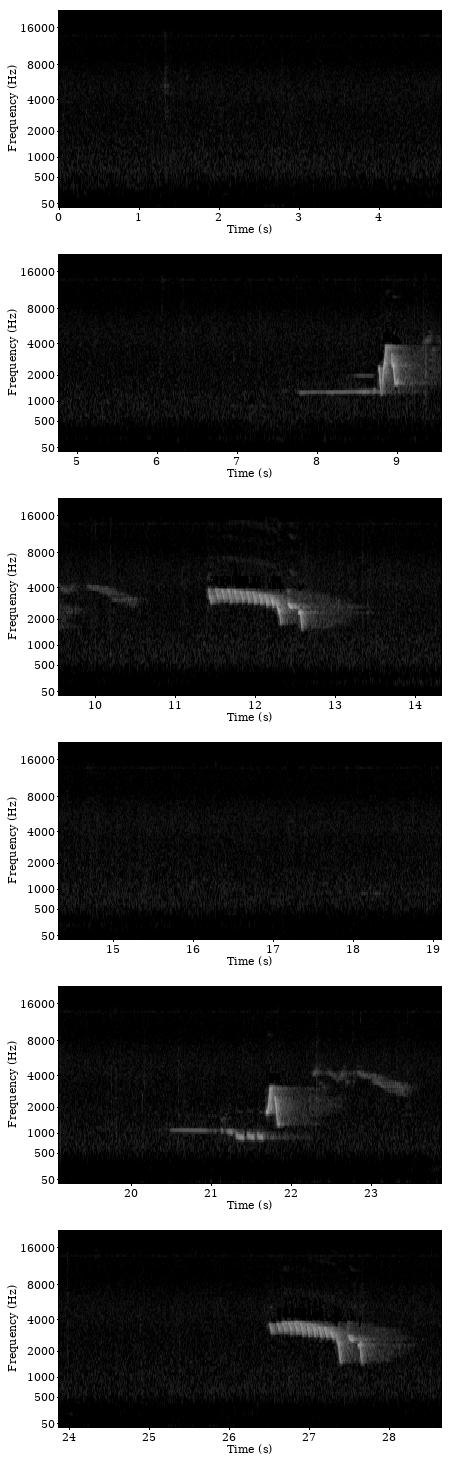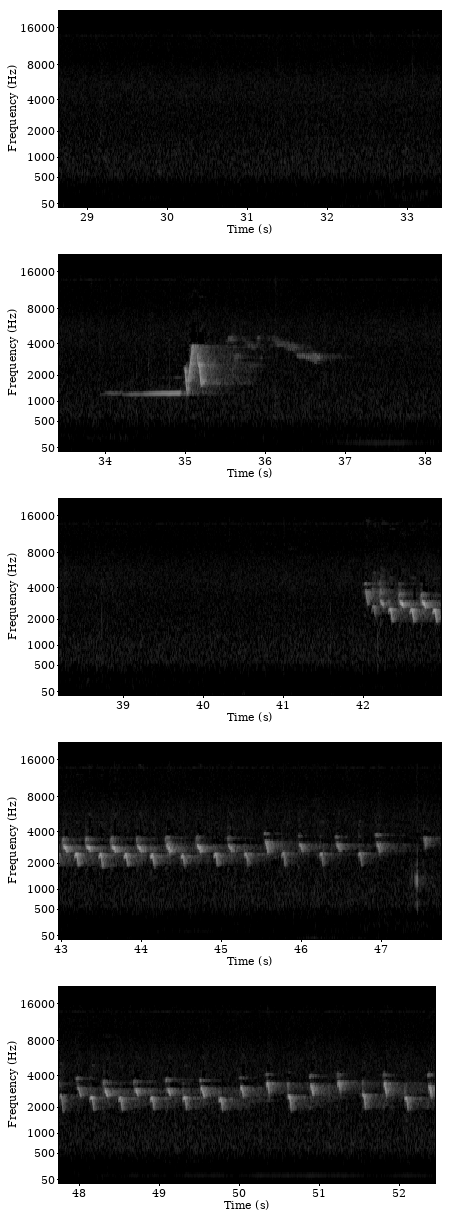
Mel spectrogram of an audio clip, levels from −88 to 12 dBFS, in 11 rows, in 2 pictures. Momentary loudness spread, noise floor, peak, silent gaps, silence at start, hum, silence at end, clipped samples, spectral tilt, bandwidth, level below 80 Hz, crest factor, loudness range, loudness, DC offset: 28 LU; -66 dBFS; -10 dBFS; none; 7.8 s; none; 0 s; under 0.1%; 4 dB/octave; 15.5 kHz; under -90 dBFS; 30 dB; 11 LU; -31 LUFS; under 0.1%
